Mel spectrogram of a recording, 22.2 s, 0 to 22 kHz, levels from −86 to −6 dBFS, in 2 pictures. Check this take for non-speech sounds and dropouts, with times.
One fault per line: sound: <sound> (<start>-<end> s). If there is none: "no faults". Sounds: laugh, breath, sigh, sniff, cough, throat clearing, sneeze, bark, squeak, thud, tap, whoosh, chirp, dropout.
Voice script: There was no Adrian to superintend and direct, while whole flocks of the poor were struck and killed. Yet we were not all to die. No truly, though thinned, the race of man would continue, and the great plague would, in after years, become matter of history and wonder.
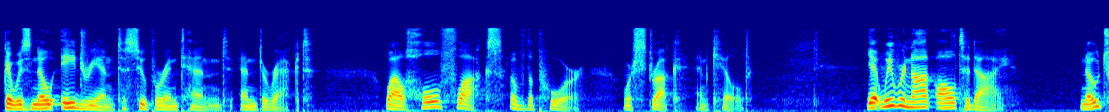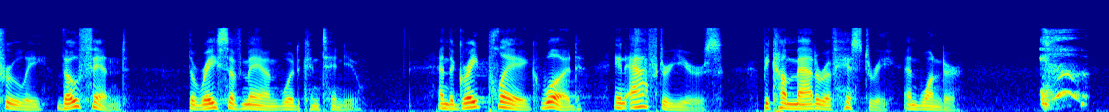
sound: cough (21.5-22.0 s)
